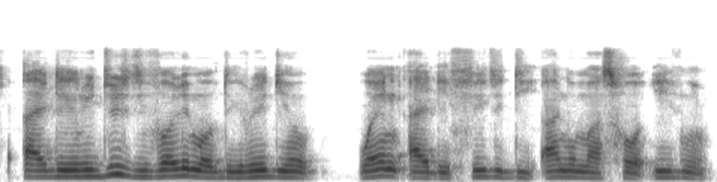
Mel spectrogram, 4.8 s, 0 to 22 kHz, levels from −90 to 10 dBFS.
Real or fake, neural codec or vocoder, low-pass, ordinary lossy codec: fake; codec, 16 kHz, 4 kbps, FunCodec, trained on LibriTTS, 50 frames a second; 7.2 kHz; none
